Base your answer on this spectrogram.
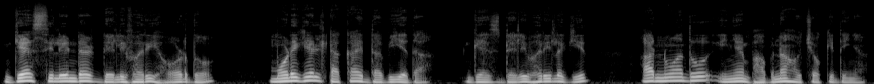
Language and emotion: Santali, sad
